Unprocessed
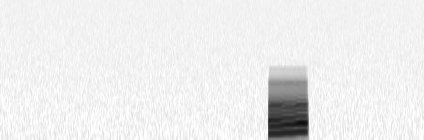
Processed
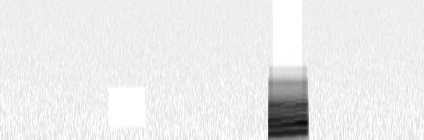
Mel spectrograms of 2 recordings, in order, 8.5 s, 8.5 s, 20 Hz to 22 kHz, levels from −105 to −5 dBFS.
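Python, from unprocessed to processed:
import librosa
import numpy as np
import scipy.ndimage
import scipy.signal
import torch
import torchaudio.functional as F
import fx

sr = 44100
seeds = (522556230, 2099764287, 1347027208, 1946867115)

y = fx.spec_erase(x, sr, start_s=2.17, length_s=0.73, low_hz=320.0, high_hz=2000.0)
y = fx.high_shelf(y, sr, hz=2000.0, db=-10.5, at=(5.44, 6.04))
y = F.gain(torch.from_numpy(y), 1.5).numpy()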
